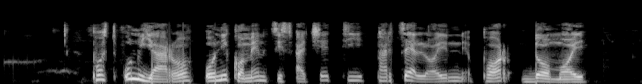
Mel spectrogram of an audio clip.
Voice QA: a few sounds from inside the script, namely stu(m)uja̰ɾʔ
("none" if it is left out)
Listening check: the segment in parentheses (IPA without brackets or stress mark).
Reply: n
